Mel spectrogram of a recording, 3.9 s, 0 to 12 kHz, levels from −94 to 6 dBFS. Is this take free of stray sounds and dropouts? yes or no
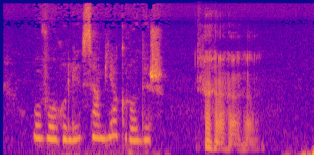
no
